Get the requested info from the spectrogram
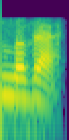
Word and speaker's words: Levesque: I'm fantastic, and thank you for asking because uh, it's actually Levesque. It rhymes with Beck, yes.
